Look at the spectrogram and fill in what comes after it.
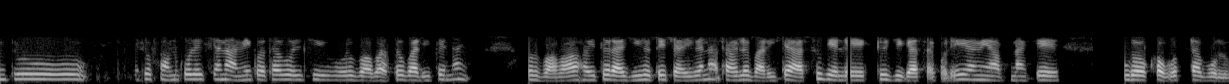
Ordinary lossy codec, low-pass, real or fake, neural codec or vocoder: none; 3.6 kHz; real; none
